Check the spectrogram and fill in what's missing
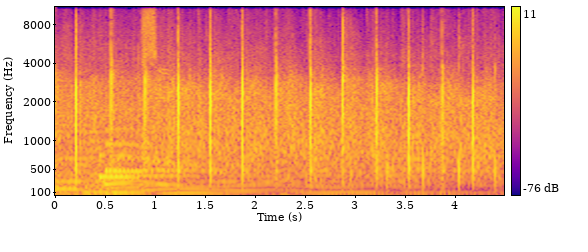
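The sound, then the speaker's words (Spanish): A church audience claps for God together in a steady, even rhythm, with over a dozen sharp claps alongside sustained keyboard or organ tones in the background. “Le podemos dar un aplauso al Dios rico en misericordia.”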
